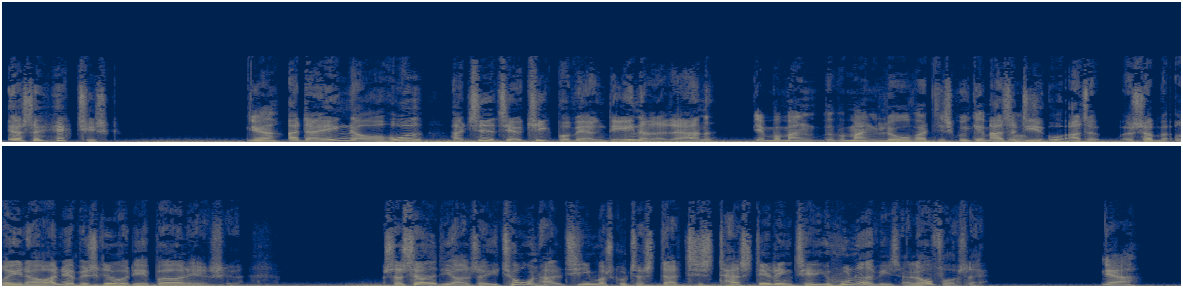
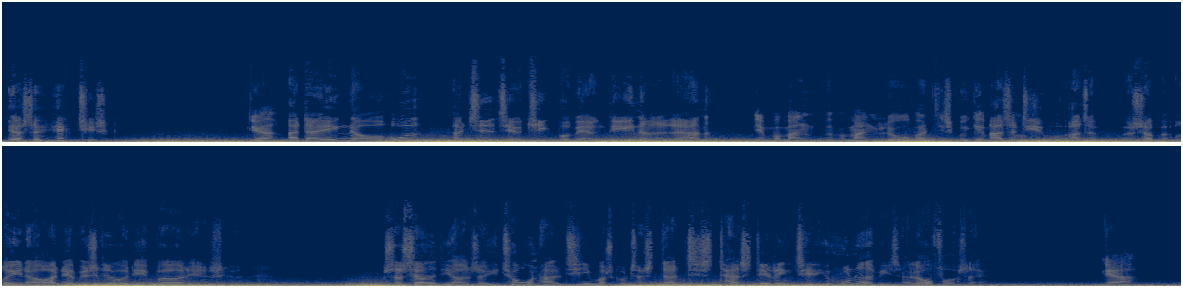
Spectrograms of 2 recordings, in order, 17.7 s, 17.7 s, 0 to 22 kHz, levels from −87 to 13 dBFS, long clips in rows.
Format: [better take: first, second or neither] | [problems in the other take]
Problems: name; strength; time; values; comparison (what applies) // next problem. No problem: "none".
first | wind noise on the microphone; heavy; 4 dB above the speech; occasional gusts in the first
